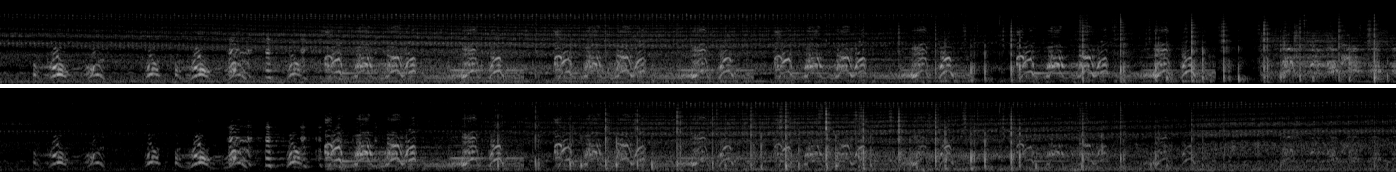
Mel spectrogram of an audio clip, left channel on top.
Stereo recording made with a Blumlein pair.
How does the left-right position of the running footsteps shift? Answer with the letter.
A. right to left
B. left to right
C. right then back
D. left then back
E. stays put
A.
